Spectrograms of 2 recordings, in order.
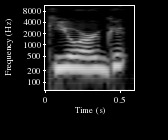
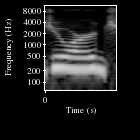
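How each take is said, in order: First: The name is said like German Georg. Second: The name is said like English George. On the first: This is the name's proper pronunciation. The speaker calls it right. "It is Georg" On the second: This is how many people commonly say it. The speaker calls it wrong. "not George, as a lot of people call it"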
